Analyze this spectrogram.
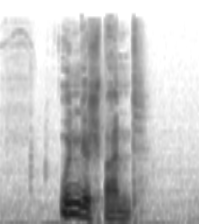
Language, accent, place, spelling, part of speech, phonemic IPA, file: German, Germany, Berlin, ungespannt, adjective, /ˈʊnɡəˌʃpant/, De-ungespannt.ogg
- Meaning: 1. untensioned, unstretched (of a canvas, springs, ropes, etc.) 2. lax (of vowels)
